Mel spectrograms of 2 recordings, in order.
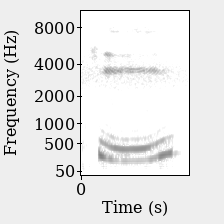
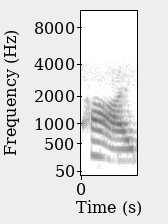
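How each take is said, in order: First: The vowel sounds like 'ee'. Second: The vowel sounds like 'eye'. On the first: The speaker calls it right. "but P" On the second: The speaker calls it wrong. "not pie"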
